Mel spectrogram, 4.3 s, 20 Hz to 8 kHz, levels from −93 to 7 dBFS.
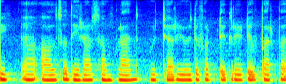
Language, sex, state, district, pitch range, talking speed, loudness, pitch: English, female, Punjab, Kapurthala, 180-195 Hz, 180 wpm, -14 LUFS, 185 Hz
